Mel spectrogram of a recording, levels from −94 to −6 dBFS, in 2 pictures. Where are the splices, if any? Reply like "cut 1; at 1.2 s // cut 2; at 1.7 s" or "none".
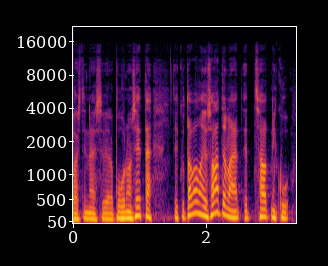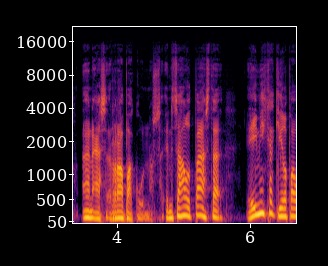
none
